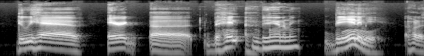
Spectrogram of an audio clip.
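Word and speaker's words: Bieniemy: head coach salary do we have Eric uh benmy benmy hold say his name Eric benmy are we able to still have Eric benemy did I say it right be enemy B enemy yeah if hold say his name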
